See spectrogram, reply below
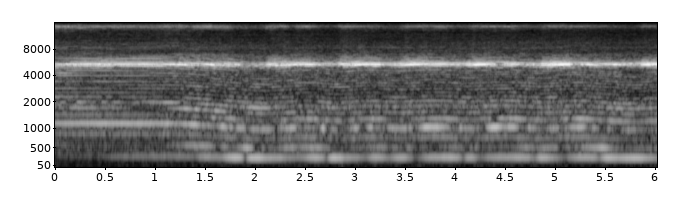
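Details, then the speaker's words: Oscillating cast saw bivalving a below-knee fiberglass cast for removal, cutting the second side while held with a stabilizing hand; steady high-pitched whine, normal device sound. "You just want something else besides this one hand when you're cutting that, okay? So now we're gonna cut the other side."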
